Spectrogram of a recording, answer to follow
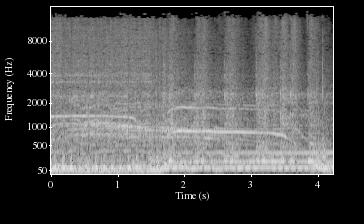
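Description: Live rock band playing: distorted electric guitars, bass guitar and drum kit, with long held notes over a steady low end and cymbal crashes from about halfway in.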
